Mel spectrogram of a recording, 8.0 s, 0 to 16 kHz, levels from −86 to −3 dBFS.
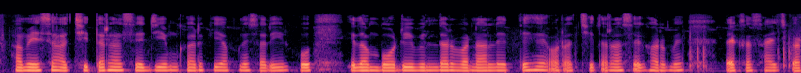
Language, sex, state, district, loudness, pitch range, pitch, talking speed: Hindi, male, Bihar, Vaishali, -26 LUFS, 150-160 Hz, 155 Hz, 180 wpm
